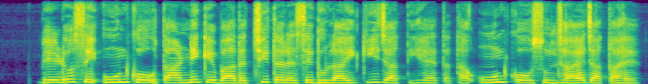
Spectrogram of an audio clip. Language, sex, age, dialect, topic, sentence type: Hindi, female, 18-24, Marwari Dhudhari, agriculture, statement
